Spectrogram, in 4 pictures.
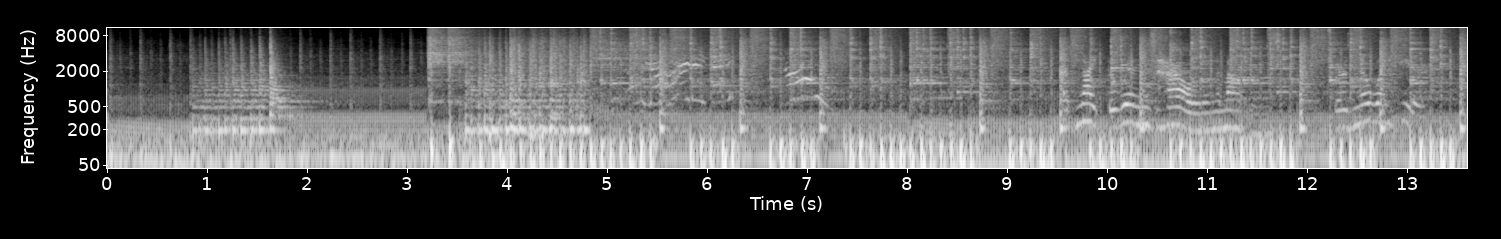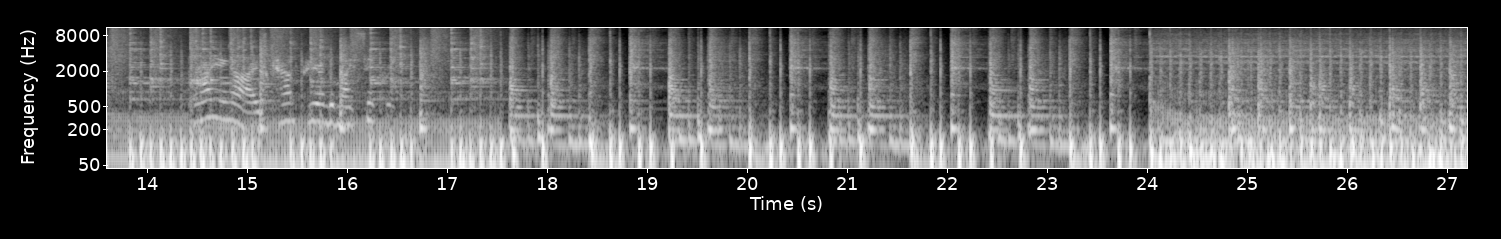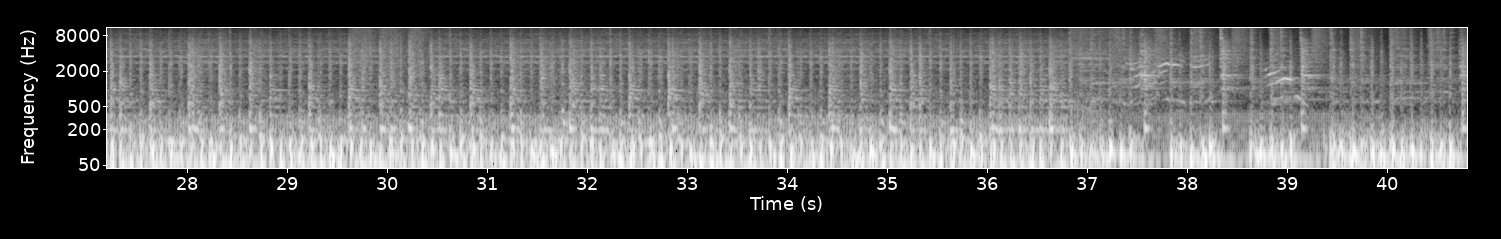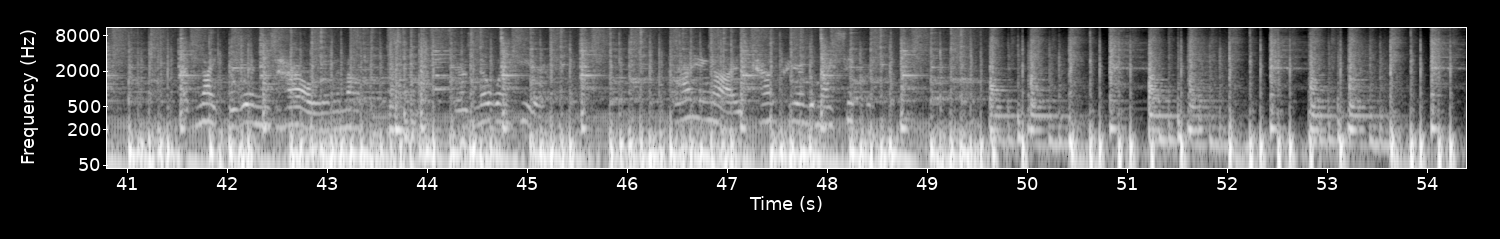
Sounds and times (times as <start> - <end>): Bass drum: 0.0 - 54.3
Drum kit: 0.0 - 54.3.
